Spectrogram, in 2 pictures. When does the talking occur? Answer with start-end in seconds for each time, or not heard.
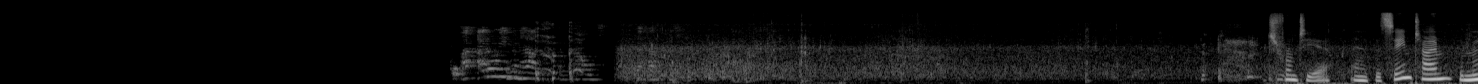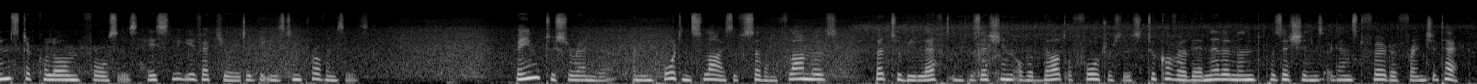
12.7-18.4, 19.9-29.4.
